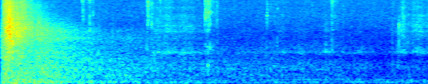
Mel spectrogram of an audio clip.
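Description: An explosion-like sound effect: a sudden boom that fades away over two to three seconds.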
